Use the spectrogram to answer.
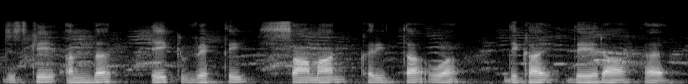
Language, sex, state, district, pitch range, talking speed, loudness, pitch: Hindi, male, Rajasthan, Jaipur, 100-110 Hz, 95 wpm, -20 LUFS, 105 Hz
